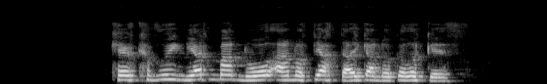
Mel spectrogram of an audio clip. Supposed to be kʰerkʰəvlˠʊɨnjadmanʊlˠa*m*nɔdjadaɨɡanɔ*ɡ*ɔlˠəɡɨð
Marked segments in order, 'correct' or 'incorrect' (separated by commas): incorrect, correct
